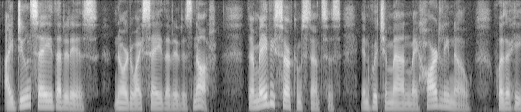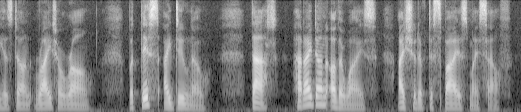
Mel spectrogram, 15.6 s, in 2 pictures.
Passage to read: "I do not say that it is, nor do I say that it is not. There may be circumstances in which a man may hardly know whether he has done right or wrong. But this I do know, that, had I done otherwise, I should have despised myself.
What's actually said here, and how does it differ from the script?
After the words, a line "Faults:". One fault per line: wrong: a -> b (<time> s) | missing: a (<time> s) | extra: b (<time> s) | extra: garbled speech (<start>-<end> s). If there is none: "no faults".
"I do say that it is, nor do I say that it is not. There may be circumstances in which a man may hardly know whether he has done right or wrong. But this I do know, that, had I done otherwise, I should have despised myself.
Faults:
missing: not (0.4 s)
